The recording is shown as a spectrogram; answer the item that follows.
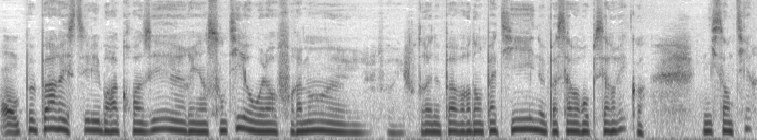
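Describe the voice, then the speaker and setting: This woman talks at a fairly slow pace with a fairly low pitch, fairly even intonation and very even loudness. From Brittany / Nantes area, France. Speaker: explorer and musician. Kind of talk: interview testimony. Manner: halting, many hesitations.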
